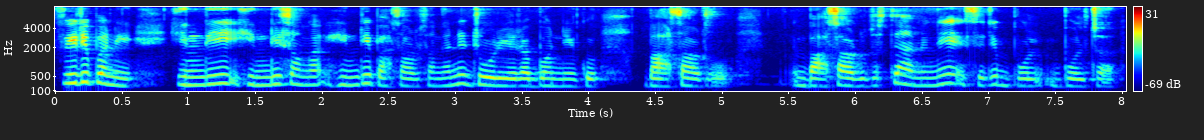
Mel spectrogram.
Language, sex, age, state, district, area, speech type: Nepali, female, 18-30, West Bengal, Kalimpong, rural, spontaneous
